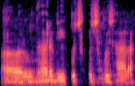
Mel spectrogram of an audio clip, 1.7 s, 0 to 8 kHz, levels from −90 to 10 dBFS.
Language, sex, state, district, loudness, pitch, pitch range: Maithili, male, Bihar, Samastipur, -15 LUFS, 100 Hz, 90-105 Hz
